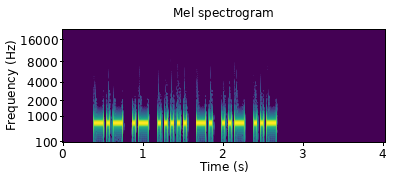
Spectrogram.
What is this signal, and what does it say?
Morse code, heard as a keyed tone, about 39 wpm, 700 Hz. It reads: KA5NUU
